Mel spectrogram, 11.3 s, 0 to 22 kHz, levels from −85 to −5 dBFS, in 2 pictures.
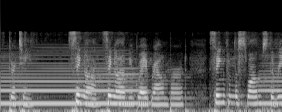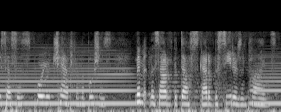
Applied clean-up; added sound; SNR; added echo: none; Wind instrument, woodwind instrument; 3 dB; reverberation time 2.8 s.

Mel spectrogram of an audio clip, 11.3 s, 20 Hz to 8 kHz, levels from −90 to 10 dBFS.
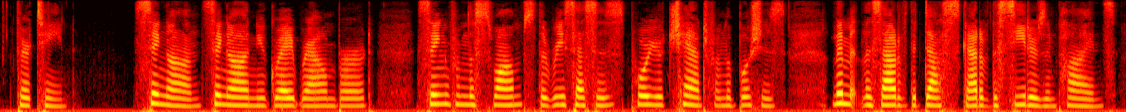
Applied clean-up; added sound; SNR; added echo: none; none; none; none.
